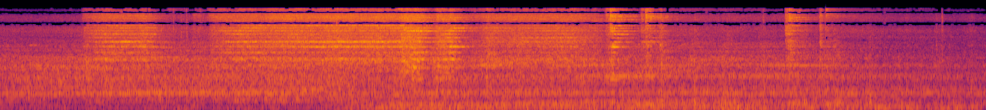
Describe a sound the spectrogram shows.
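An electric locomotive rumbles past on the rails, its motors whining steadily.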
